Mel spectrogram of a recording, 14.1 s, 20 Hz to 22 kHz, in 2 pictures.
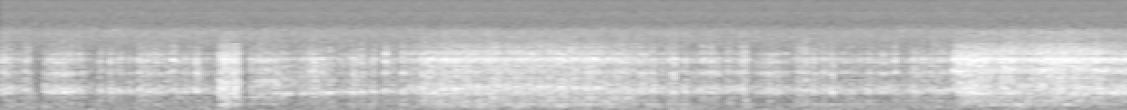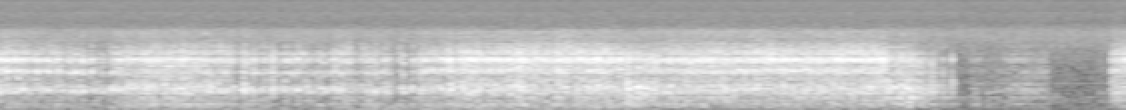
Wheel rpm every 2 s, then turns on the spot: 190, 180, 190, 200, 200, 170, 90.
12-14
